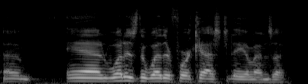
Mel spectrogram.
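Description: A man's voice: medium pitch, fairly even intonation, fairly quick, dry recording, lightly acted. An actor playing a weary, jumpy man who mutters and swears to himself in an old-time radio style horror drama. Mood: breezy, halting. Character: weary, jumpy, grumbling man living alone with gadgets. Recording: loud background noise.

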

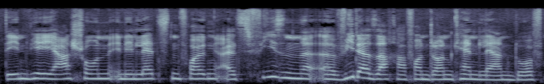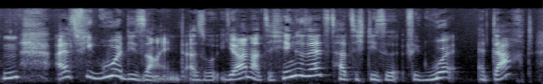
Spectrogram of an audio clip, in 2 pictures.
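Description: A woman presents a podcast in a chatty, informal style. She talks straight to her listeners with a playful touch, in a voice of medium pitch. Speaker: podcast host.

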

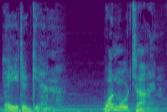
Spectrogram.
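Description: A mysterious detective in a gothic radio play, low and gravelly. He is aloof and imperious, drawing words out slowly with theatrical swoops, over music. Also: wildly swooping pitch, exaggerated voice. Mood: commanding. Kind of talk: scripted gothic noir audio drama acting.

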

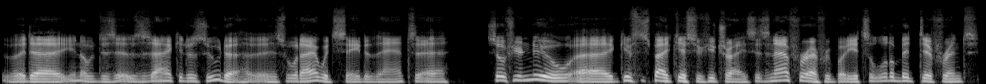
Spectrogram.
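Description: A man hosting a sleep podcast in a creaky voice, meandering and halting through a silly improvised bedtime ramble. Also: mid-range voice, no echo, clean studio sound.

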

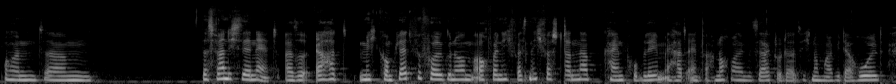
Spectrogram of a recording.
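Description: A woman's voice: medium pitch, fairly even intonation, a little fast, warm tone. A young woman chatting casually, telling a story and quoting people with little laughs. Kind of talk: casual chat.

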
